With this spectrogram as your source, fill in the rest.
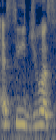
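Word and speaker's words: assiduous: Pronunciation ध्यान रखना है एसिडुअस का, एसिडुअस नहीं होता, एसिडुअस, ज का साउंड आता है, जे का, ठीक है।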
